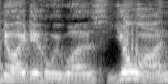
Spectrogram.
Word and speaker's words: Joan: Yoan, that's how you pronounce it. I've confirmed this with several Spaniards.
